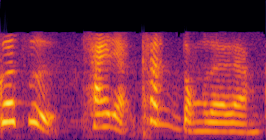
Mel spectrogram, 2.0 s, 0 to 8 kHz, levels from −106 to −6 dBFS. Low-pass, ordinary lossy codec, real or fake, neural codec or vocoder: 7.2 kHz; AAC, 16 kbps; real; none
